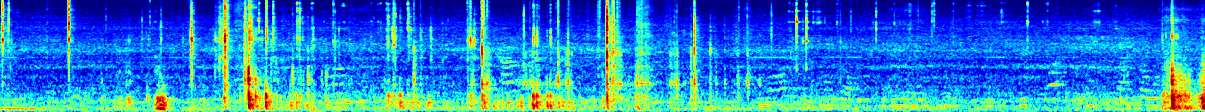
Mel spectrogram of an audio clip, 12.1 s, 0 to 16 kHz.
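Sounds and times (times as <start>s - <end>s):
toy car parts clicking: 0.0s - 9.6s.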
